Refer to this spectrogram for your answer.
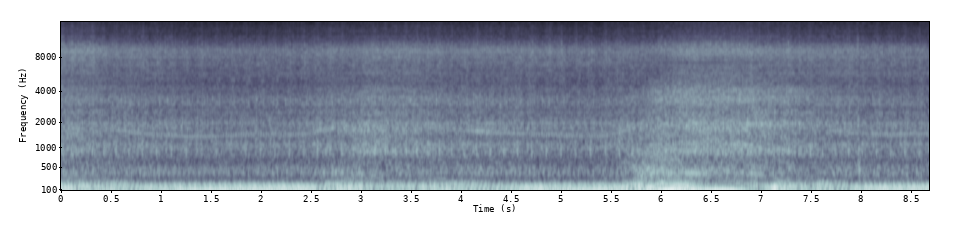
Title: Стучит двигатель стук шатуна? Работа двс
